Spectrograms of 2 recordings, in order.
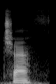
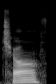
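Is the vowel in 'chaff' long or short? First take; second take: short; long. First: The vowel is a short 'a' sound. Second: The vowel is a long 'ah' sound. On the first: This is how most people with this accent actually say it. "but I pronounce it chaff" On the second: This is the form the regular sound change predicts. "would be pronounced chaff"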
